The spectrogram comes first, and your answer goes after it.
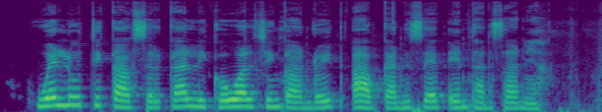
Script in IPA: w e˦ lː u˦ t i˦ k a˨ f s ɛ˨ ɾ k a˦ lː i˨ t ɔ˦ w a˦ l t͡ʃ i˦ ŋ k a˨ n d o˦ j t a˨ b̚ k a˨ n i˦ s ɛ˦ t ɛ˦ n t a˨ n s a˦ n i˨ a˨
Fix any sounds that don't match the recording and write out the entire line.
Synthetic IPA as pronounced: w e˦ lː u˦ t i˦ k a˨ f s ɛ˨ ɾ k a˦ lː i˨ k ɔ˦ w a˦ l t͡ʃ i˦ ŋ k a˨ n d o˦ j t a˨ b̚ k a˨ n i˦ s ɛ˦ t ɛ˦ n t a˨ n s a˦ n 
